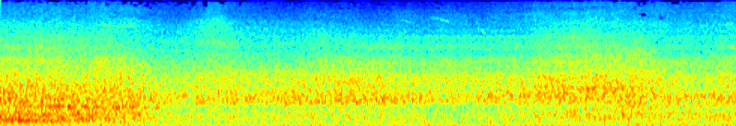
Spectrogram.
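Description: A heavy truck's engine rumbles as it approaches.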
